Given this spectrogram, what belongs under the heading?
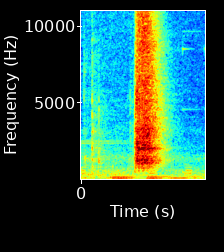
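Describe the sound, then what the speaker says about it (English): Gas airsoft pistol firing one sharp, loud crack on an empty magazine, the slide locking open, with faint mechanical handling before and after. "It's got some gas in this, and it should lock open on the first shot, because mag's empty."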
